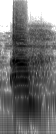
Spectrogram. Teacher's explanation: حلق کے سب سے نیچے والے حصے سے ادا ہوتے ہیں جو ہمارے سینے کی طرف ہوتا ہے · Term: حروف ہلکیہ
